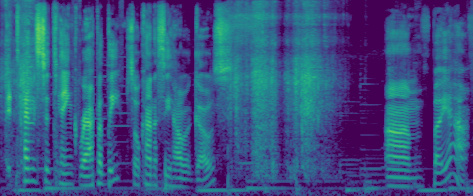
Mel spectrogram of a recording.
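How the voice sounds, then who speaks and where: Over background music, a young man in his 20s rambles to his stream chat during a game, responding to comments while stuck in bed with a mild illness. He speaks a little high and unhurriedly, with lively intonation.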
